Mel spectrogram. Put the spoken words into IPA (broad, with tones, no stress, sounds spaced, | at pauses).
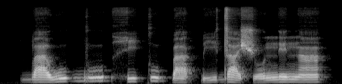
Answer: b a˧ w u˦ ɡ͡b u˦ | h i˦ k u˦˨ k͡p a˨ k͡p i˨˦ d a˦˨ ʃ o˨˦ n e˦ n ã˦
